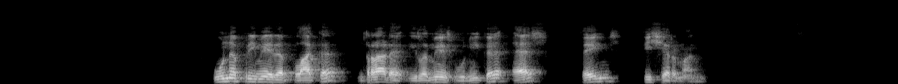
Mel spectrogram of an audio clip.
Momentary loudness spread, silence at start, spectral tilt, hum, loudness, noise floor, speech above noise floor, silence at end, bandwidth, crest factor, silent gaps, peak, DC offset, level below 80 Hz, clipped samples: 13 LU; 2.15 s; -7.5 dB/octave; none; -18 LUFS; under -90 dBFS; over 73 dB; 1.95 s; 7.2 kHz; 18 dB; none; -2 dBFS; under 0.1%; -60 dBFS; under 0.1%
